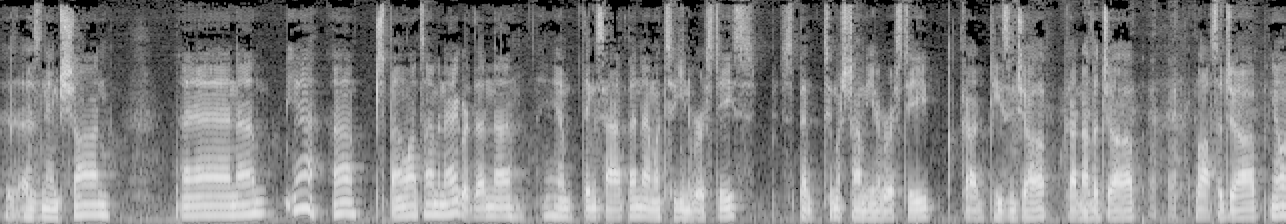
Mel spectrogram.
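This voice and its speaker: A middle-aged man from Canada, chatting as a podcast guest in a halting way, sometimes stuttering and slurring words. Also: fairly low pitch, steady tone, darkish tone. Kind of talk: casual interview chat.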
